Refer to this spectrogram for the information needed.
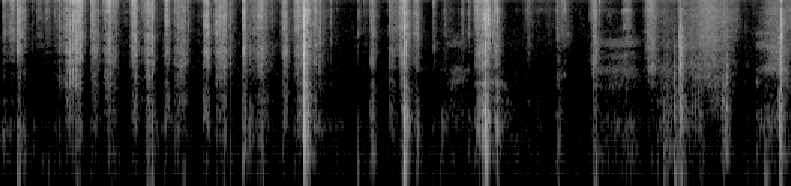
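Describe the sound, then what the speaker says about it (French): Scissors snip through paper in a series of short, irregular cuts, close up, with brief pauses between strokes. "On va prendre des bandes de papier. Et on va découper."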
